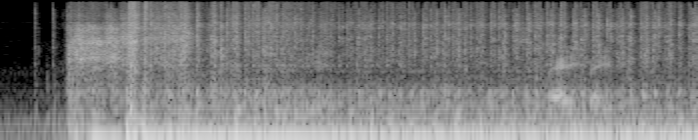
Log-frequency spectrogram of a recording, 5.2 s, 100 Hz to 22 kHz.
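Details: Chevy 454 swapped into a 1971/72 Pontiac LeMans, first start on open headers, foot off the gas: uneven, lumpy, shaking idle, a rough misfire. Owner suspects plug wires 1 and 2 were crossed, and plans to swap them.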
